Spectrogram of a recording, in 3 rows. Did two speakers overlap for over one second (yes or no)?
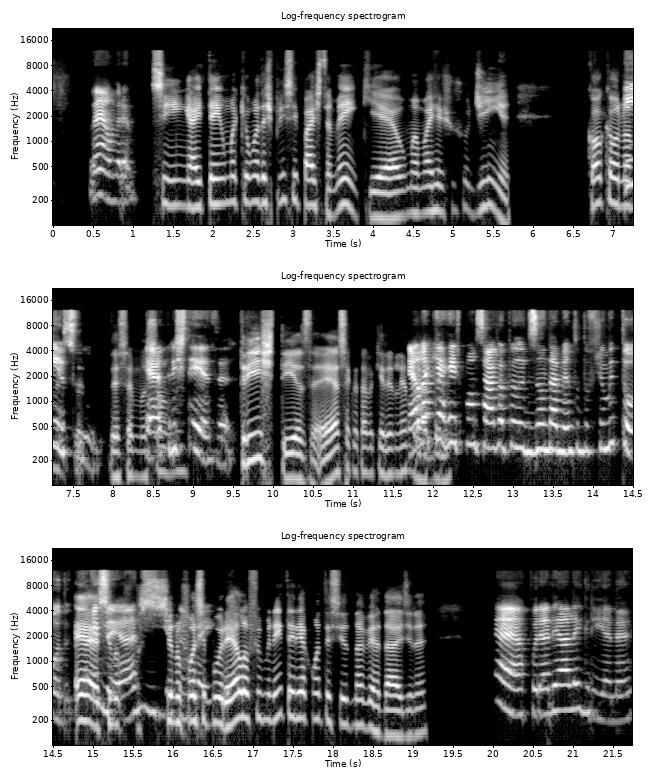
yes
